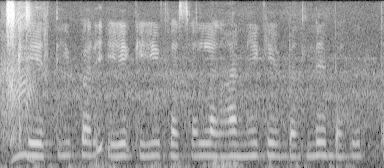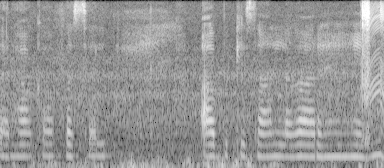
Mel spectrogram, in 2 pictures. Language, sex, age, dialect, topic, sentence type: Hindi, female, 25-30, Awadhi Bundeli, agriculture, statement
